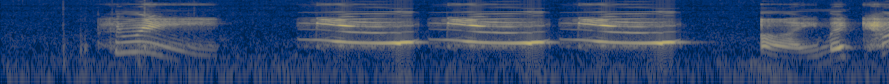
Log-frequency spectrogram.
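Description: Electronic toy bus's sound chip: a short falling voice sound, then three identical recorded cat meows in a row, each falling and then rising in pitch, played through the toy's small speaker after its third animal button is pressed.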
